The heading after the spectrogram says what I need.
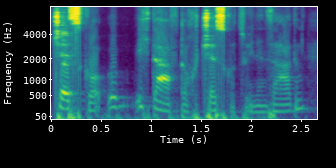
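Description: Self-assured middle-aged husband, read by a woman; calm, measured. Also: fairly high pitch. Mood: composed.

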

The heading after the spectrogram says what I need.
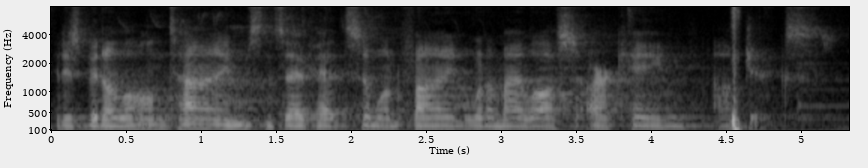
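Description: A man voicing a tall, condescending male sun god who speaks slowly and grandly, with reverb added. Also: low-pitched, level tone, fairly bright tone. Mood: lofty. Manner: slow, grand and lofty. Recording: long echoing reverb.

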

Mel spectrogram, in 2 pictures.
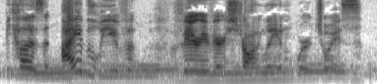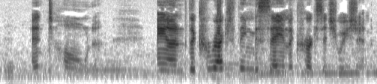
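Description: A woman's voice: mid-range voice, distant mic, background noise. A sixteen-year-old girl rambling casually on her podcast, full of likes and little laughs. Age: teens, sixteen. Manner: chatty, many likes, quick laughs, self-deprecating. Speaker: podcast host.

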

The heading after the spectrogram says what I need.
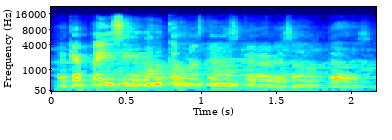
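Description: A podcast host with a Guatemalan accent who chats casually, relaxed and joking, with plenty of slang. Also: medium pitch, fast, music in the background. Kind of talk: casual chat. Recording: roomy echo.

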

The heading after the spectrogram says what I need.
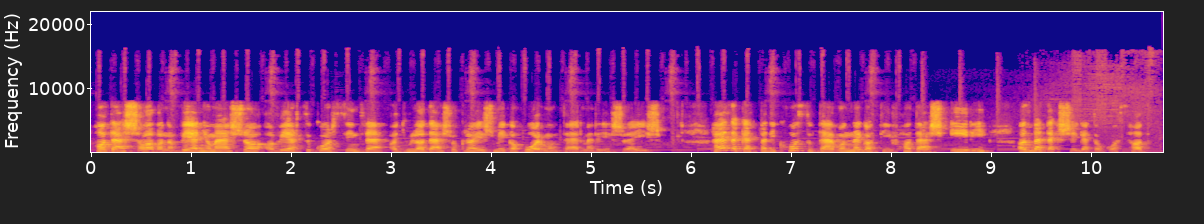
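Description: A woman speaking as an interviewed expert, laying out practical advice in a calm, explanatory way. Her voice sits at a middle pitch. The recording is a little dull and lo-fi, with faint music underneath. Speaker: sleep expert guest. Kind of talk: interview answers.

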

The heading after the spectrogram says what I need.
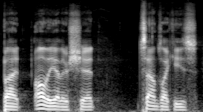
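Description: A man's voice: fairly low pitch, fairly even intonation, normal speed, clean tone. A man hosting a casual podcast, telling gossip stories in a laid-back way and cursing freely. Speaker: podcast host.

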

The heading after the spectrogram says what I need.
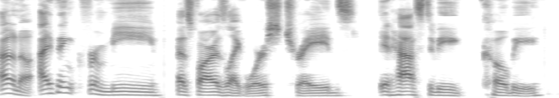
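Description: A man's voice: deep voice, a little slow, dry recording. A young man co-hosting a sports podcast, talking in a laid-back, musing way. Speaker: podcast co-host. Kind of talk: casual sports chat.

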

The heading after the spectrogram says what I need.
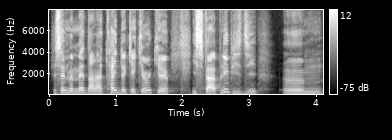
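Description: Animated Québécois man, smooth voice. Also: high-pitched, quick pace. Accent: Québécois French. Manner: animated, rambling, swears casually, acts out scenarios. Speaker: podcast co-host. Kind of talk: casual podcast discussion.

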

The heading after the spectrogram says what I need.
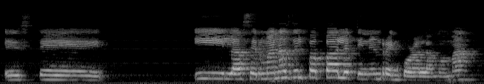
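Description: A woman's voice: on the high side, slow pace, reverberant, low-quality recording. A young woman, co-hosting a podcast and recounting a story in rambling casual chat. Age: young adult. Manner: rambling narration with fillers. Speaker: podcast co-host.

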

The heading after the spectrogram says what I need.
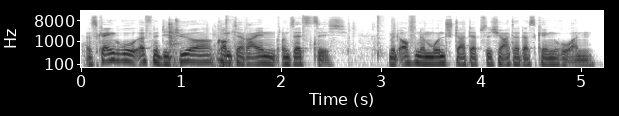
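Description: A man's voice: lowish voice, brisk, a little mellow. A man narrating a comic story in a dry, wry storytelling manner. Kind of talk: comic audiobook reading.

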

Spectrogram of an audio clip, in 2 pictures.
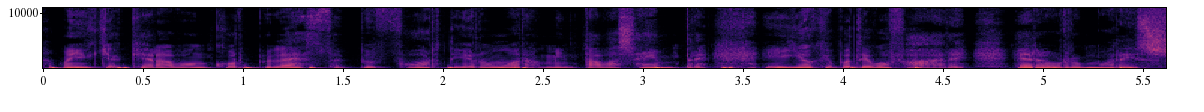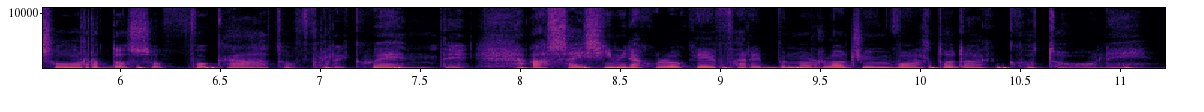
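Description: A man's voice: high-pitched, big pitch swings, a little fast, hardly any pauses, warm tone, no echo. A man giving an intense, theatrical reading of a horror story. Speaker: narrator.

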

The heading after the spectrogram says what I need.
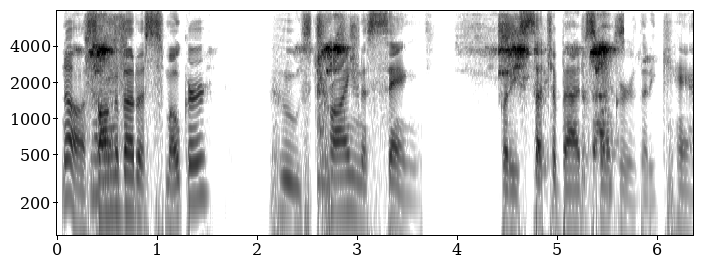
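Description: A man's voice: medium pitch, measured pace, a loud crowd. A man chatting casually at home, rambling, swearing freely and trailing off mid-sentence. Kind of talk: casual chat. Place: home with pet birds.

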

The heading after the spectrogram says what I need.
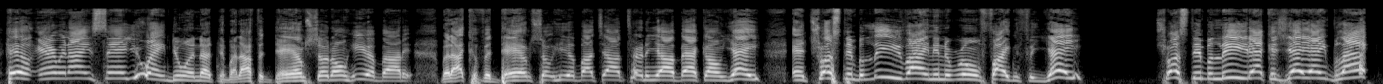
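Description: A man's voice: sits high, lively intonation, moderate pace, fairly bright tone, clean tone, no echo. A man from Chicago delivering a fiery, repetitive, preachy monologue rant, often swearing as he hammers his points home. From Chicago, USA. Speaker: commentator.

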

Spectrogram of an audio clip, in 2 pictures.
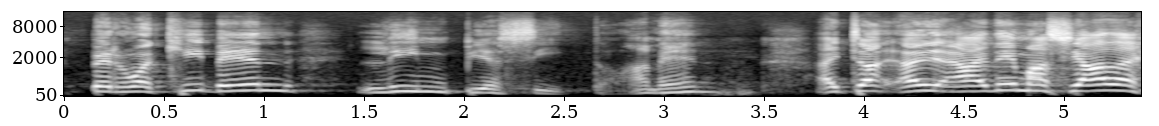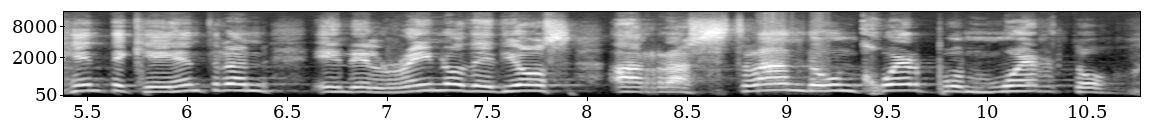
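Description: Animated pastor preaching slowly. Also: male voice, very high voice. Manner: animated preaching with frequent call-outs of amen; stumbles and restarts words, laughs at own slips. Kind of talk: sermon.

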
